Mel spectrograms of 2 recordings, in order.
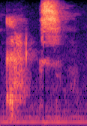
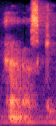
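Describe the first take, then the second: First: The s sound comes after the k sound. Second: The s sound comes before the k sound. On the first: "they say axe" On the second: "Instead of saying ask"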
